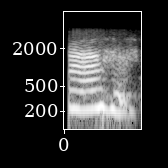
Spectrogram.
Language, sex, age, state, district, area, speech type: Odia, female, 30-45, Odisha, Ganjam, urban, conversation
